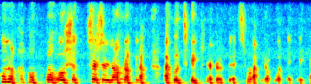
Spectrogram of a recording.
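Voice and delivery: high, flustered imitation of a panicked clerk; mock panic. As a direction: imitate her panic, high-pitched, half laughing. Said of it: "She panicked. She was like".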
